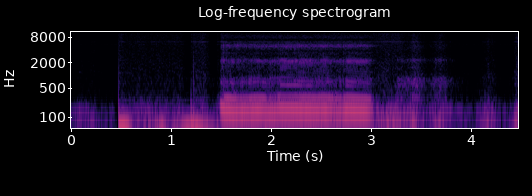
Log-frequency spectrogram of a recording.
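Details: Adult woman (mother) snoring while asleep: one long, loud, buzzing breath with a steady low rumble, between quieter breathing and some room noise.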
